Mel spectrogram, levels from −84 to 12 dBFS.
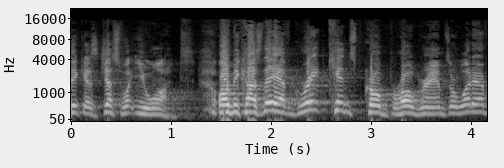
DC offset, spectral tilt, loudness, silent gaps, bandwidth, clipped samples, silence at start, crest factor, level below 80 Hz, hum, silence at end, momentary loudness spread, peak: under 0.1%; -4 dB/octave; -16 LUFS; none; 16 kHz; under 0.1%; 0 s; 12 dB; -46 dBFS; none; 0 s; 10 LU; -4 dBFS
